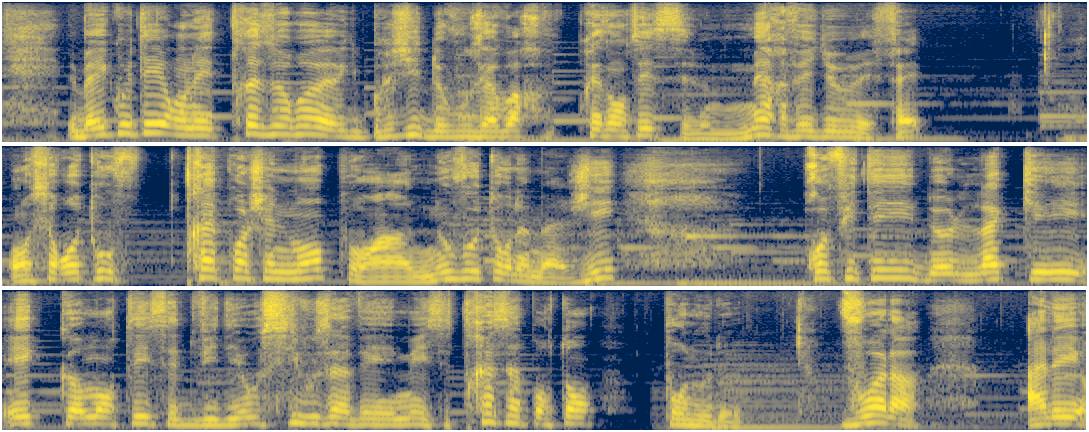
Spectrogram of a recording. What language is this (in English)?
French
